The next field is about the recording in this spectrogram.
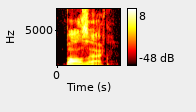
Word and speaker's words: Balzac: Balzac.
